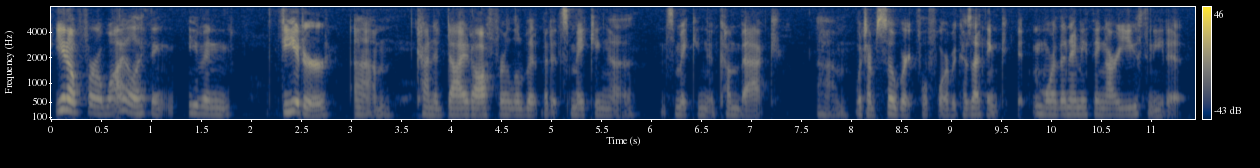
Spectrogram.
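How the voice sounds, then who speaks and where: Gravelly-voiced woman, earnest guest. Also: on the low side, steady tone, a little fast. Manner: earnest, enthusiastic. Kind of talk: casual chat.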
